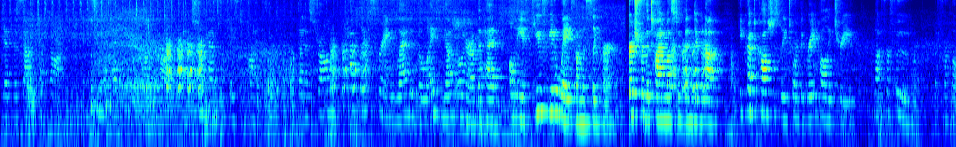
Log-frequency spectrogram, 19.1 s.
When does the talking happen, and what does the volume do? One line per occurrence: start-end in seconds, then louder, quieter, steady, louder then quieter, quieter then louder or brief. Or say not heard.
0.0-19.0 louder then quieter.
